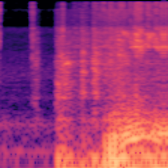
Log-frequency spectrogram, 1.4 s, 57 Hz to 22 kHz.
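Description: A Honda Accord with an all-motor H23A engine fired up by push-button start: after a quiet moment the engine catches abruptly and settles into a loud, rumbling idle close by.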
